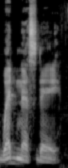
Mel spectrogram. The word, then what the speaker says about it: Wednesday: Well, if you think about it, like most people don't pronounce it Wednesday. No. Everybody says Wednesday. Whenever I have to spell it, I pronounce it in my head Wednesday so I can spell it right. Right. There's that first D that everybody ignores now, but see that Wednes, that was originally Wodnes, as in Woden.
